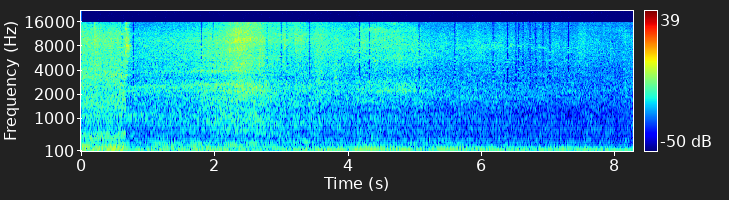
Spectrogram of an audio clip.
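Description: A steady low hum runs throughout, with a louder low rumble in the first half-second or so.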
